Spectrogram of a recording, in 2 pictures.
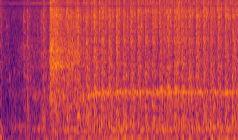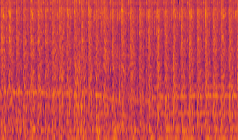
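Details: Embroidery machine sent in for service after jamming again and skipping stitches, found stiff at the motor, test run: steady even stitching tick about three per second with smooth hum, no knocks or skips; runs smoothly.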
